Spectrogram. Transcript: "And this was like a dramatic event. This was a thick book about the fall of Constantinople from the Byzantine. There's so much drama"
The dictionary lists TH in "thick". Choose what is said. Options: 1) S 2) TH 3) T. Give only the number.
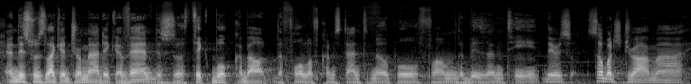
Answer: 2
